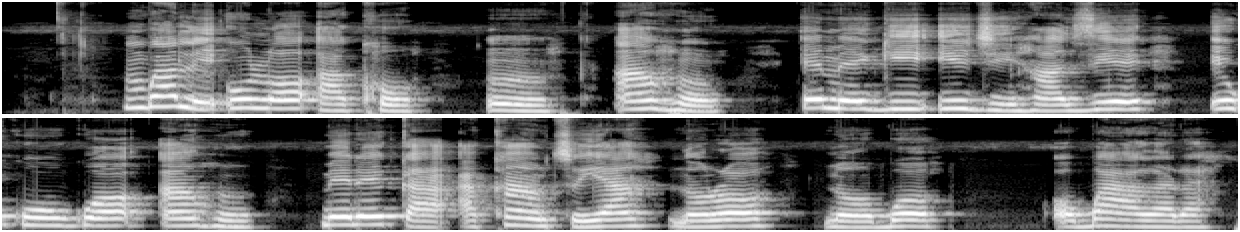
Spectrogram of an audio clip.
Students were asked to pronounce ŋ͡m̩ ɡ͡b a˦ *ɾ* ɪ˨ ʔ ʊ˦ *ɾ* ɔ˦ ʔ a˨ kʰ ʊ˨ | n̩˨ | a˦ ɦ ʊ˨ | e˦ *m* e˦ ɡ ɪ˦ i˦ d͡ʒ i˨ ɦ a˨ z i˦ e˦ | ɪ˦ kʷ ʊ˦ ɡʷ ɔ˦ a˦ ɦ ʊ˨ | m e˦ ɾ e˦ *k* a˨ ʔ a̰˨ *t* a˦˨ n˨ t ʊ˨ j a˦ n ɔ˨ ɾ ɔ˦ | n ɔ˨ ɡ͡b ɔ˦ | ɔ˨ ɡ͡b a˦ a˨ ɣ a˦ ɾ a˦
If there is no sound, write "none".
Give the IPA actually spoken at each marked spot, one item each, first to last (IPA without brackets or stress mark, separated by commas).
l, l, m, k, k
